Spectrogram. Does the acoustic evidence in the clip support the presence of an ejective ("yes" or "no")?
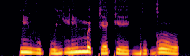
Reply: no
